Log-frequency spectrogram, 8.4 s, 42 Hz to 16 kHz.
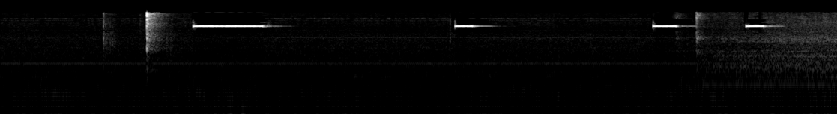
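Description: A sharp click, then the Pensonic PIC-2005X induction cooker's beeper sounding four times at one high pitch: a long beep of nearly a second, then three short ones, as if its controls were being pressed. A faint steady hiss runs underneath.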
